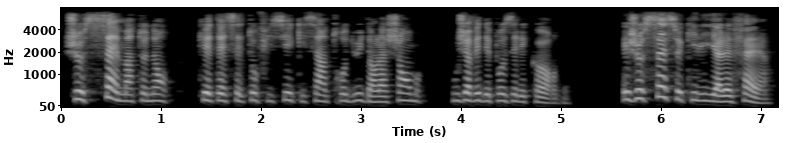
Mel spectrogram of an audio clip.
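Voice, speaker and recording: A woman voicing a proud, furious young male nobleman, declaiming forcefully in a dull lo-fi home recording. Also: medium pitch, lively intonation, moderate pace, pauses often, dry recording, lightly acted.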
